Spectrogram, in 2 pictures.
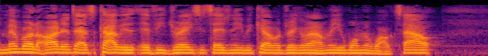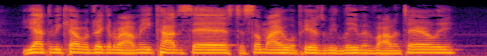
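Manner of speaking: ordinary talk, nothing marked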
